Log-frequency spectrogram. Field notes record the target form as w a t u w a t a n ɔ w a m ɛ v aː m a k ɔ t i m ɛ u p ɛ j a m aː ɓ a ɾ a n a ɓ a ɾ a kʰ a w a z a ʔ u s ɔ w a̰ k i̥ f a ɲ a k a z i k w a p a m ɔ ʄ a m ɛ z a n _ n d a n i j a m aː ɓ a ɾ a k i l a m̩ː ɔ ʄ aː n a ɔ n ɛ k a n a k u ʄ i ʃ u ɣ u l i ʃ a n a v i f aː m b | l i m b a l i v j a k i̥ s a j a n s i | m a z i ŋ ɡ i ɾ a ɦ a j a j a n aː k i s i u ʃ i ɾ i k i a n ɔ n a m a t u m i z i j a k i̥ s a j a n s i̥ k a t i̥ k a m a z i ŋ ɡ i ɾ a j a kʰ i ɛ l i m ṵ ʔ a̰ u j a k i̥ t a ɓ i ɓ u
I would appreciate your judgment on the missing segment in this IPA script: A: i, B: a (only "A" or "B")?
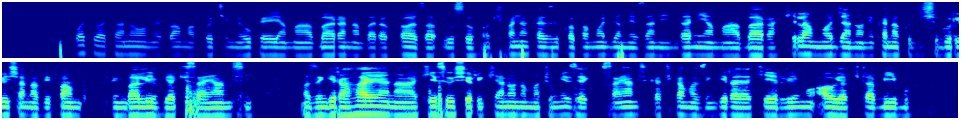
A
